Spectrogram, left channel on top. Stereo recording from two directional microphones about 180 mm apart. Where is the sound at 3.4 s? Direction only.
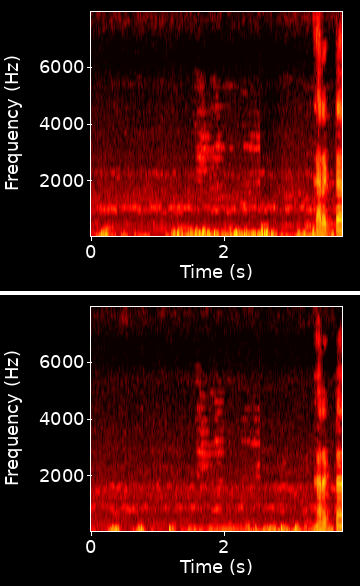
20° left (ahead or behind).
